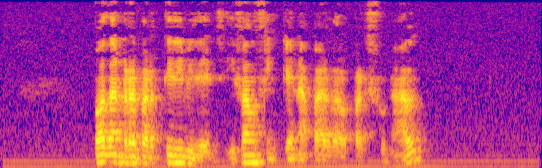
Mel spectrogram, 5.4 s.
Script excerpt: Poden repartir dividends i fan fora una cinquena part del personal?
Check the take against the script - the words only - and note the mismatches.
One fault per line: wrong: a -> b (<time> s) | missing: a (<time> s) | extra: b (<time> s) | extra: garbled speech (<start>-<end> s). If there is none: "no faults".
missing: fora una (2.6 s)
